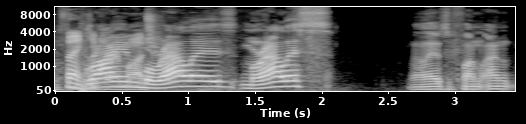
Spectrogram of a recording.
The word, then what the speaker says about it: Morales: I'm pretty sure it's So- not Morales. It's Morales. Listen, man.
